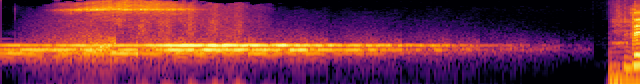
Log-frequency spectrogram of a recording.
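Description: Intro logo sting: a held synthesizer chord with a brief whoosh about half a second in, slowly fading out over about three seconds.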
